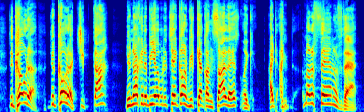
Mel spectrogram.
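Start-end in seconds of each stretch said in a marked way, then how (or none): 0.2-4.8 put-on sudden, very high South Texas Mexican accent. Showing what you dislike in her promos, imitating Raquel Gonzalez's South Texas Mexican accent. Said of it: "she's got this South Texas Mexican accent".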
